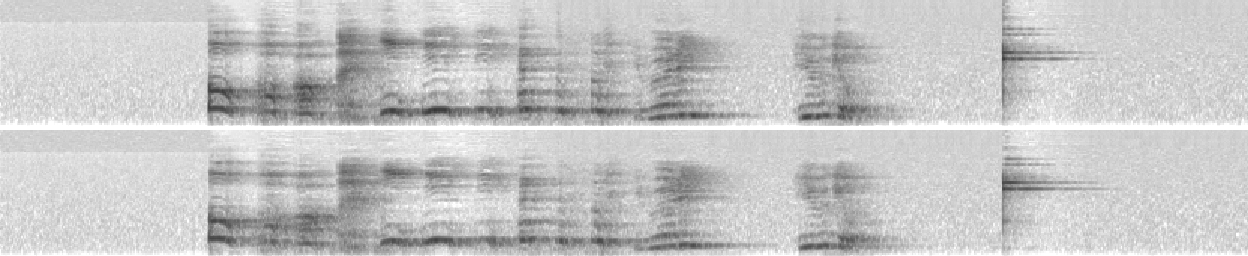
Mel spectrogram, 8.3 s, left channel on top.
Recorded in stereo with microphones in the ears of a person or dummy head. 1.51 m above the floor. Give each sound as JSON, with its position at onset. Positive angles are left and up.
{"t": 1.4, "sound": "laughter", "side_deg": 30, "distance_m": 1.3}
{"t": 4.2, "sound": "a child speaking", "side_deg": 55, "distance_m": 4.0}
{"t": 6.7, "sound": "dishes clattering", "side_deg": 25, "distance_m": 1.3}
